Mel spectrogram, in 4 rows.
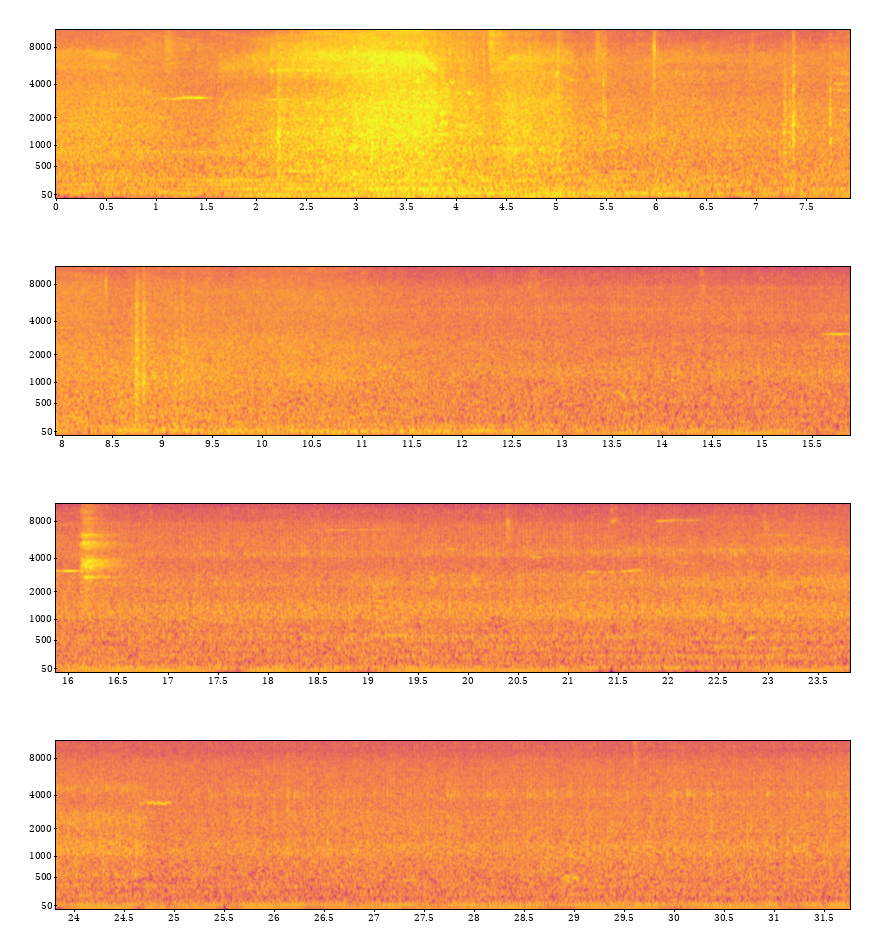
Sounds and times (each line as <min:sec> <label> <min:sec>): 0:00.0 Traffic passing 0:31.7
